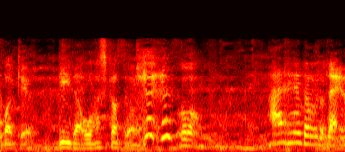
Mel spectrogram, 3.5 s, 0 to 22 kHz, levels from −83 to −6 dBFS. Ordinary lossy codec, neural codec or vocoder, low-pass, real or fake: none; codec, 16 kHz, 2 kbps, FreqCodec, larger model; none; fake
